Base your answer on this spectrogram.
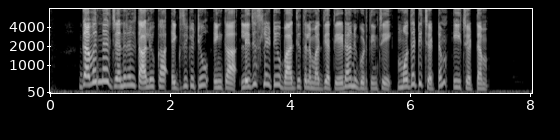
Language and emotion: Telugu, neutral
